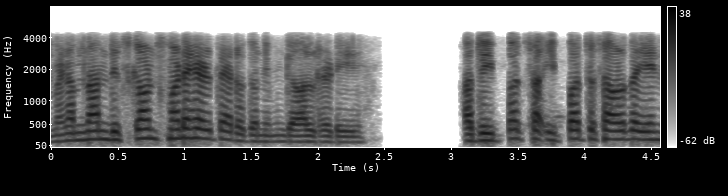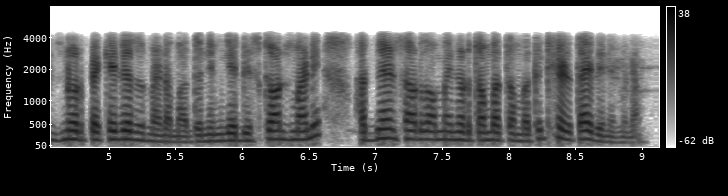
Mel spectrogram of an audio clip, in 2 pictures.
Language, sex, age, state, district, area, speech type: Kannada, male, 18-30, Karnataka, Uttara Kannada, rural, conversation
